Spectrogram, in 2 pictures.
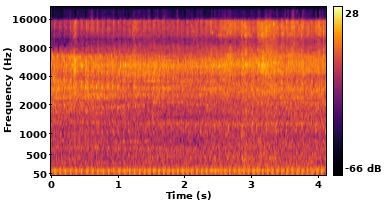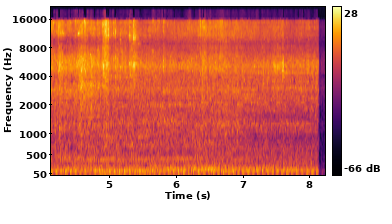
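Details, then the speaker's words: KTM RC/Duke 200 single, fairly new bike: fast, steady metallic timing-chain chatter over the idle beat; caused by faulty timing chain tensioner with loose spring, fixed by replacing the tensioner. "अगर इसी तरह की आवाज आपकी bike से आ रही है जैसे कि आपने देखी होगी इस वीडियो में तो आपको बिल्कुल भी घबराना नहीं है।"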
